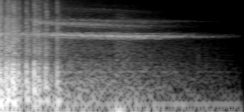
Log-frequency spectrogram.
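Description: Fireworks crackling in a rapid volley that thins out within the first second and fades away, with a high ringing tone dying out near the end.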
